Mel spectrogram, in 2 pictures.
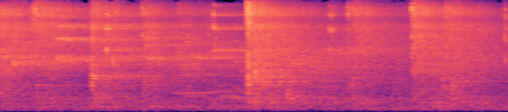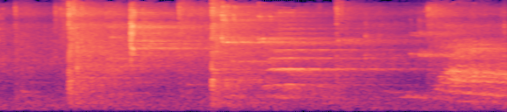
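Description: Badminton rackets striking a shuttlecock during a doubles rally: several sharp, short cracks at uneven intervals, each ringing briefly in a large hall. Players' voices call out near the end.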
